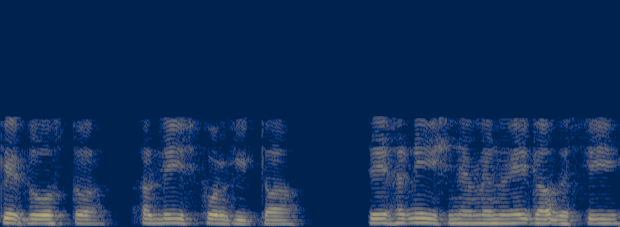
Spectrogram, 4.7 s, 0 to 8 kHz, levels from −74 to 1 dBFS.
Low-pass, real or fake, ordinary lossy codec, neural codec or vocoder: 7.2 kHz; fake; AAC, 16 kbps; codec, 16 kHz, 1 kbps, FunCodec, trained on Chinese and English, 50 frames a second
